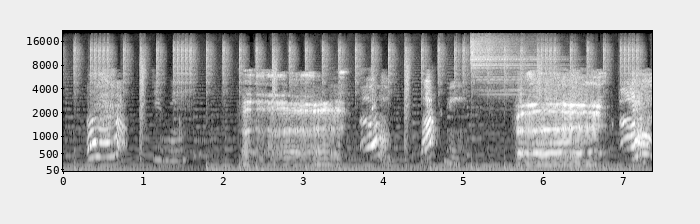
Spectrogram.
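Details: A girl gives long, loud, rumbling burps between brief spoken bits, saying excuse me, with music playing underneath; repeated belching.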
